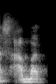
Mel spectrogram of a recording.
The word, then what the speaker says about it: Sabat: Jadi SHBT ini. SHBT. Bacanya Sabat juga.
